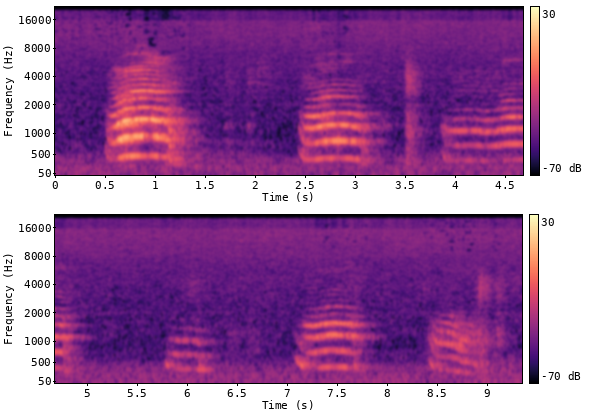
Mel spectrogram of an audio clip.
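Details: Siamese cats meowing: six drawn-out, strongly harmonic meows spaced over about nine seconds. The first is loudest, and some end with a falling or bending tone. The room is otherwise quiet.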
